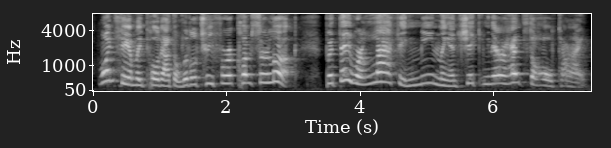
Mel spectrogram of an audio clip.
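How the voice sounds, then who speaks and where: A woman's voice: high-pitched, expressive, moderate pace, a little mellow. A woman reading a picture book aloud expressively to young children, with simple asides and questions to her listeners.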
